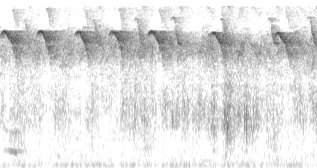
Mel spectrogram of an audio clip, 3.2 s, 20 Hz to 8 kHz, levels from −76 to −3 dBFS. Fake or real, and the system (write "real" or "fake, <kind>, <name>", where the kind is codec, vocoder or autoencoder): real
